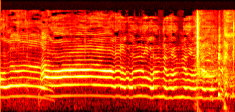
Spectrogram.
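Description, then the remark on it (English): Two English cats trade long, drawn-out yowling meows that overlap and waver in pitch, loud, with a couple of sharp knocks near the end. “Okay, well, how about these two English cats who are out talking to each other like on a fence post? Are they saying I love you?”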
